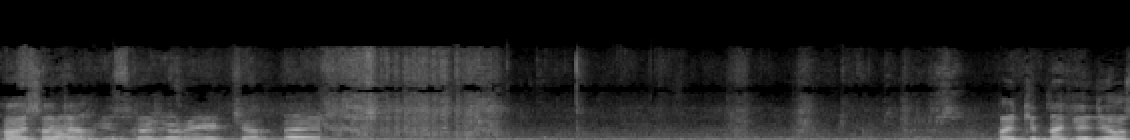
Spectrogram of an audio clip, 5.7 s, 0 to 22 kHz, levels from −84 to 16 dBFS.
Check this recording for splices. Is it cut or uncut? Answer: cut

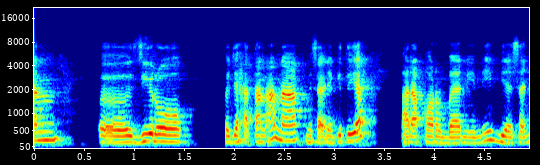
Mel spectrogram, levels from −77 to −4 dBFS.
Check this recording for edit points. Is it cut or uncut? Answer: cut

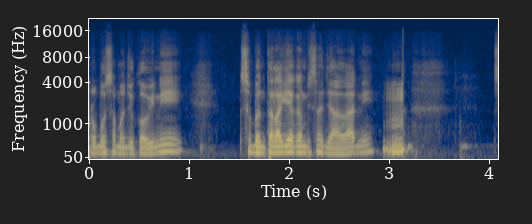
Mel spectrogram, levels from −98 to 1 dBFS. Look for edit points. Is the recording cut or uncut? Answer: cut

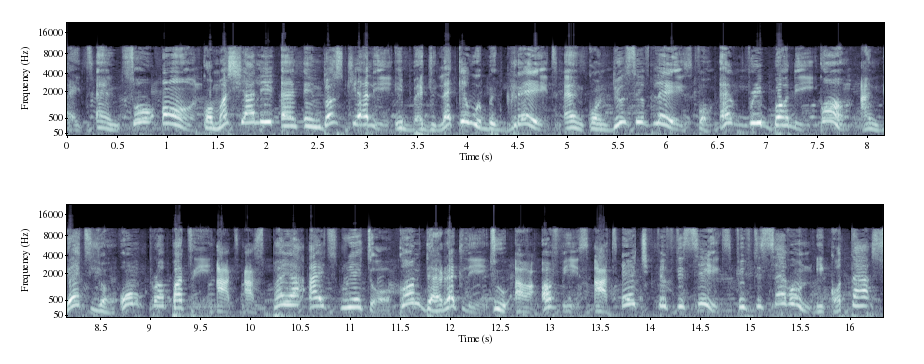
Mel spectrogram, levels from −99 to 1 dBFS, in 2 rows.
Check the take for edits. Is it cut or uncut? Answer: uncut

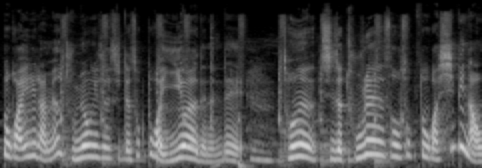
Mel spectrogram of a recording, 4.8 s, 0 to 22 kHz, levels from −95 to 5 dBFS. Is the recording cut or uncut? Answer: uncut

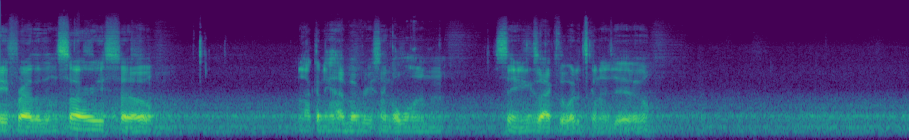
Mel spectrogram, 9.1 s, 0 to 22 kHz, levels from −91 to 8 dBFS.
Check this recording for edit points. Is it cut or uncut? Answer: uncut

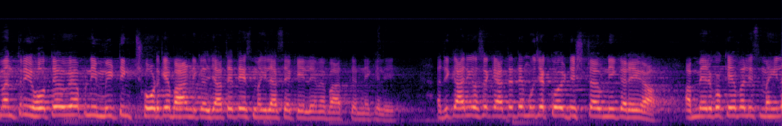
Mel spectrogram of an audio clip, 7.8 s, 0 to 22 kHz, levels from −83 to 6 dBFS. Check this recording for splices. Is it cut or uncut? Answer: uncut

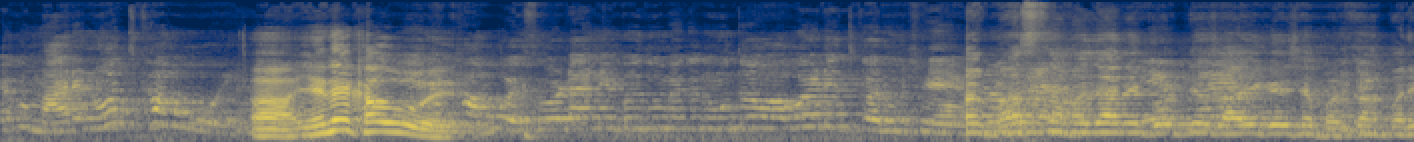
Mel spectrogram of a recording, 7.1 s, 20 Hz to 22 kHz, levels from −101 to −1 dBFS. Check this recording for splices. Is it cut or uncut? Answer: cut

